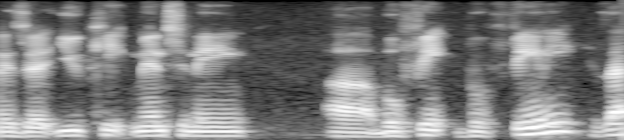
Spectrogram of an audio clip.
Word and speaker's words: Buffini: So one of the things I want to touch base on is that you keep mentioning Buffini. Is that how you say his name? Brian Buffini.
